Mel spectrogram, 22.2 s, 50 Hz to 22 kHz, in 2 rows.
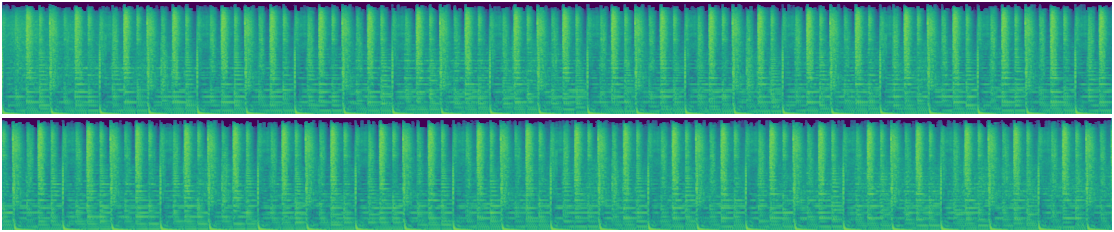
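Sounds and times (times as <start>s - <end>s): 
science and innovation music loop: 0.0s - 22.1s.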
